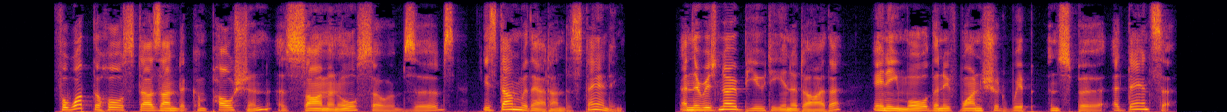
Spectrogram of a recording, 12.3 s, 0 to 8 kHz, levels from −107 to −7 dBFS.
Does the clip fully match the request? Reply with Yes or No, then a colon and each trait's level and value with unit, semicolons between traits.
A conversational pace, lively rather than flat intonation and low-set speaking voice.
Yes: average, 165 wpm; wide, 6.0 semitones; low, 130 Hz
